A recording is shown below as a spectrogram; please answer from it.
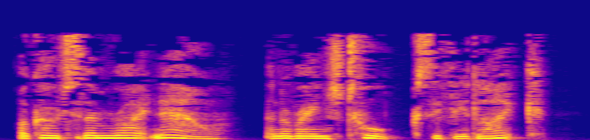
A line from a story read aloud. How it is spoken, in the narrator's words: Jago returned evenly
